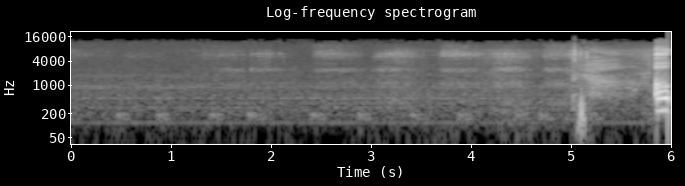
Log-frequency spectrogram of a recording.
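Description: Domestic cat purring close to the microphone: a faint, rhythmic purr that grows a little louder toward the end, with a short knock about five seconds in.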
